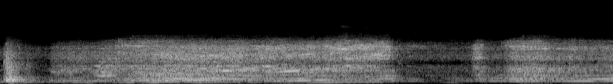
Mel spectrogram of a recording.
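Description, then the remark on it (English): A taxi's engine catches with a sharp start and runs loud for several seconds, eases off briefly, then revs up again as the car pulls away. “Get into the cab and start it.”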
